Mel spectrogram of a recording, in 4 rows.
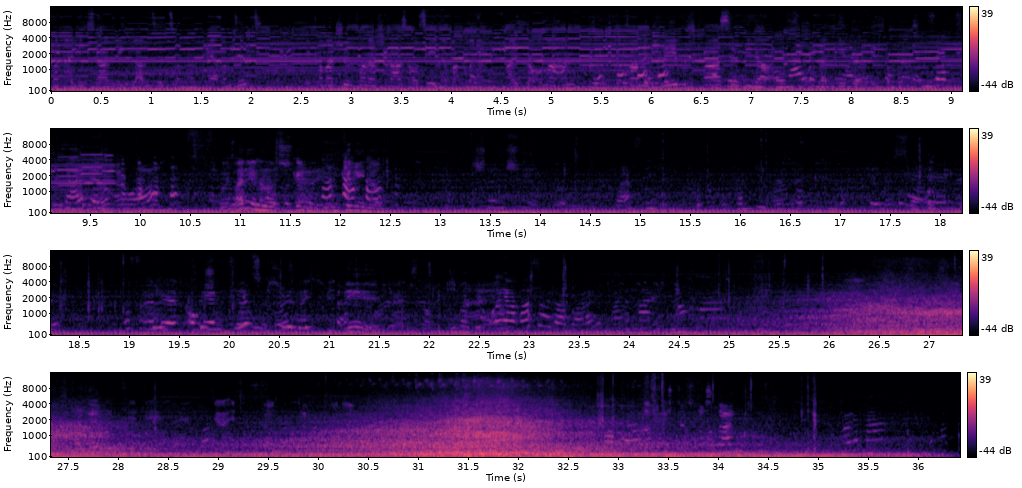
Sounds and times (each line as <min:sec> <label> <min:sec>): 0:00.0 bagpiper playing 0:10.0
0:00.0 Windy hilltop 0:36.3
0:00.0 bikers discuss places 0:36.4
0:24.0 bagpiper playing 0:34.6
